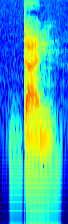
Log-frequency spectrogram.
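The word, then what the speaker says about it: 丹: this to today oh sorry like this it's pronounced Dan and it just means Vermilion red and uh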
